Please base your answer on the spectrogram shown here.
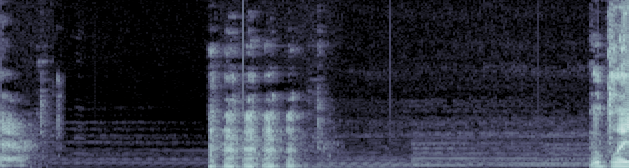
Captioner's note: laughs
